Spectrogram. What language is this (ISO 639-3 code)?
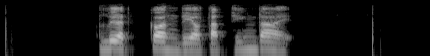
tha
